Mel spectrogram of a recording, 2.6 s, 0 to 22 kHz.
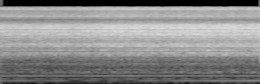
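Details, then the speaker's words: Customer's single-phase motor with pulley, run via reversing contactors (16 A at 220 V, 32 A at 110 V): steady hum with harsh hissy high-pitched whir throughout, bad bearing. "O motor vai fazer um ruído, porque o motor, ele tá com rolamento ruim. É o motor de um cliente."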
